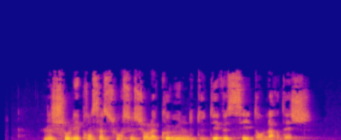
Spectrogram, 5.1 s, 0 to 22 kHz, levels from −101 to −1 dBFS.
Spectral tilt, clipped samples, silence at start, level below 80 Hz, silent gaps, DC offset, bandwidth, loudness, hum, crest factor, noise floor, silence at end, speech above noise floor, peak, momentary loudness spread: -5 dB/octave; under 0.1%; 0.65 s; -66 dBFS; none; under 0.1%; 11 kHz; -23 LUFS; none; 18 dB; -64 dBFS; 0.5 s; 42 dB; -4 dBFS; 9 LU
